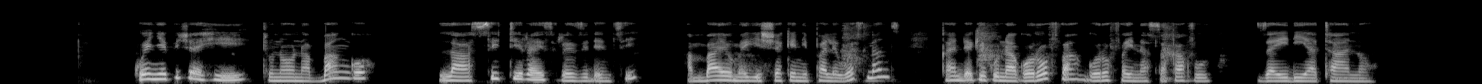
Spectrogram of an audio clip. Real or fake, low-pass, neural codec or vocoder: real; 7.2 kHz; none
